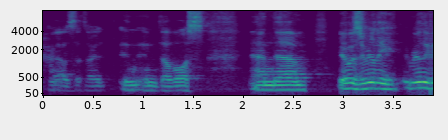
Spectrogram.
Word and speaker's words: Davos: I found out that the proper way to pronounce Davos is not Davos it's Davos and uh and I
